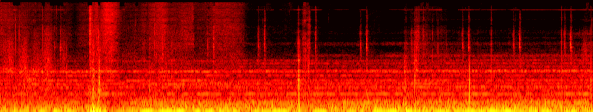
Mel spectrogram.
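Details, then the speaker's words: Diesel heater after a fan failure, fuel line repair and a new ultra-quiet dosing pump, running after a third start attempt: soft, faint ticks about once a second over a steady fan rumble; the new pump runs very quietly and normally. "That is so quiet. The Ultra Quiet Pump, they said."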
